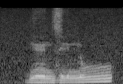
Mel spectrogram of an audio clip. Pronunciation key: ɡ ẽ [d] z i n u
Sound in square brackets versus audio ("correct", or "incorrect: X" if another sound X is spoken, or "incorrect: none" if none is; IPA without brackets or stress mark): incorrect: n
